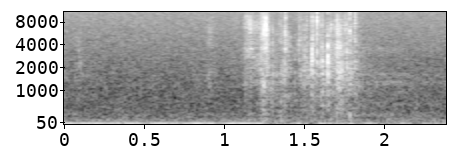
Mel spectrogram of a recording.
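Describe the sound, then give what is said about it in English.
Pages of a book are turned, giving a faint papery rustle with a short cluster of crinkling swishes in the middle of an otherwise quiet stretch. “I'm turning pages because I want to read a couple things before we close.”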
